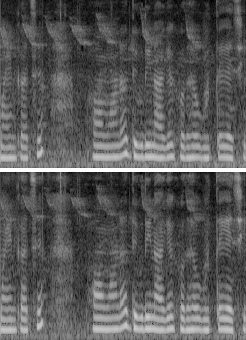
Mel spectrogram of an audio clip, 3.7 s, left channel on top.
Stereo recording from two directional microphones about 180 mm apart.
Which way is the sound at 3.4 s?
25° left (ahead or behind).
